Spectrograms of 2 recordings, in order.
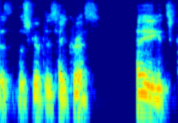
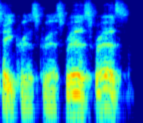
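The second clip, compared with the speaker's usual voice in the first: salesy, salesperson-style patter; 4 semitones higher than usual. Coaching another speaker on repeating a name: imitating a salesperson. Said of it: "You sound like a salesperson".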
